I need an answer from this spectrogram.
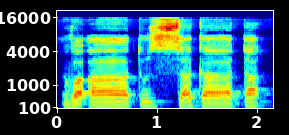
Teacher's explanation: زا کو دبا کے پڑھتے ہیں اور جو ہے اس کو باریک بھی کرتے ہیں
